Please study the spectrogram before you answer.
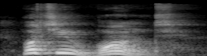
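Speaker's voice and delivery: high, loud demand to know; angry. A narrator's reading. Programmer questioning men who burst in, angry. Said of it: "rising angrily from his seat".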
